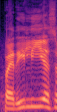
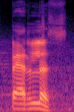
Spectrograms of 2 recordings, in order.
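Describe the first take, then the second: First: An extra 'ee' sound gives it four syllables. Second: It is said with three syllables, no 'ee'. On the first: The speaker calls it wrong. "इसको पेरिलियस पढ़ते हैं, पेरिलियस गलत है" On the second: The speaker calls it right. "Correct pronunciation क्या है?"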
